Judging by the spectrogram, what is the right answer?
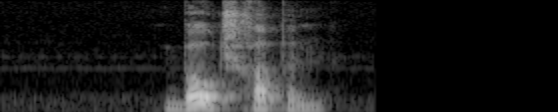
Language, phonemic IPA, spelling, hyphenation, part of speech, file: Dutch, /ˈboːtˌsxɑ.pə(n)/, boodschappen, bood‧schap‧pen, noun, Nl-boodschappen.ogg
- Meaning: 1. shopping, groceries 2. plural of boodschap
